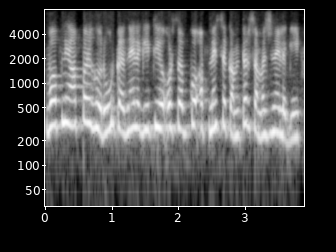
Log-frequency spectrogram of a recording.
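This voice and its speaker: A woman narrating a novel in a steady, even storytelling voice. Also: high-pitched, moderate pace. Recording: dull lo-fi recording.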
